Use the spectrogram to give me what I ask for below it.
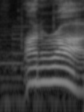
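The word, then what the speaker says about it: Honoroit: Honora, that's how you say it. It's French. Amy still needs to see the direct. No. What have they done to you? Onowa!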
